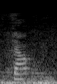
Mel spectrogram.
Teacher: stop the airflow in your throat some people compare it to hiccups the key is to try holding your breath not with your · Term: glottal stop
